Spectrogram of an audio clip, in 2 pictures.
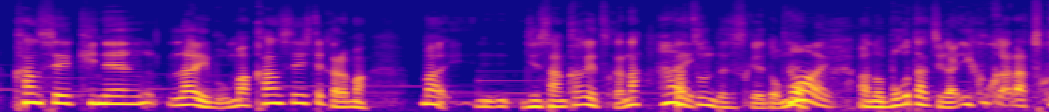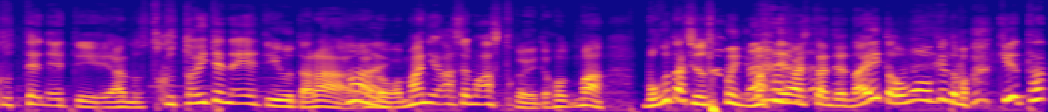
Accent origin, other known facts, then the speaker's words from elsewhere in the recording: Kyoto, Japan; やっぱり僕はやっぱり京都で生まれ育ってますんでですね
